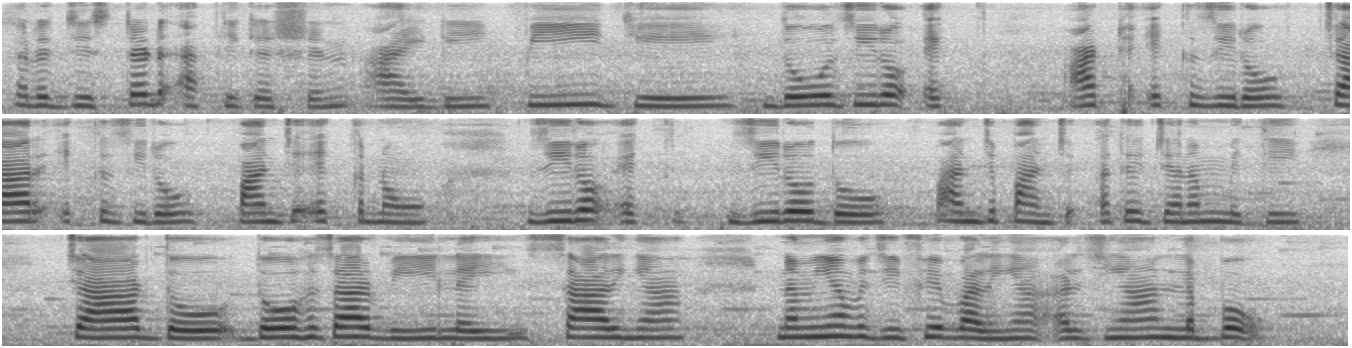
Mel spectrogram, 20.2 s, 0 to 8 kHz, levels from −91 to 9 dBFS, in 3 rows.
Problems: background sounds at intervals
